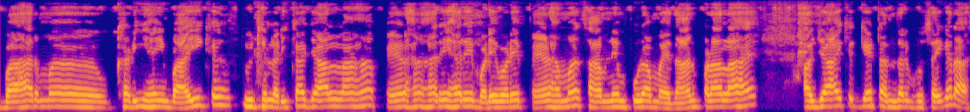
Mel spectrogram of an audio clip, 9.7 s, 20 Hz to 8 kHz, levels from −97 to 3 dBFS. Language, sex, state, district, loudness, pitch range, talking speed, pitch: Hindi, male, Maharashtra, Nagpur, -15 LUFS, 160-180 Hz, 210 wpm, 170 Hz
